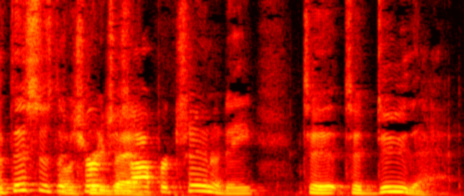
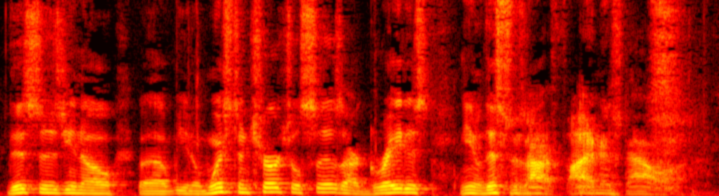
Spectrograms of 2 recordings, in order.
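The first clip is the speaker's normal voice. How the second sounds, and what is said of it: Imitates another person's voice. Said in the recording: “my bad Winston Churchill impression”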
